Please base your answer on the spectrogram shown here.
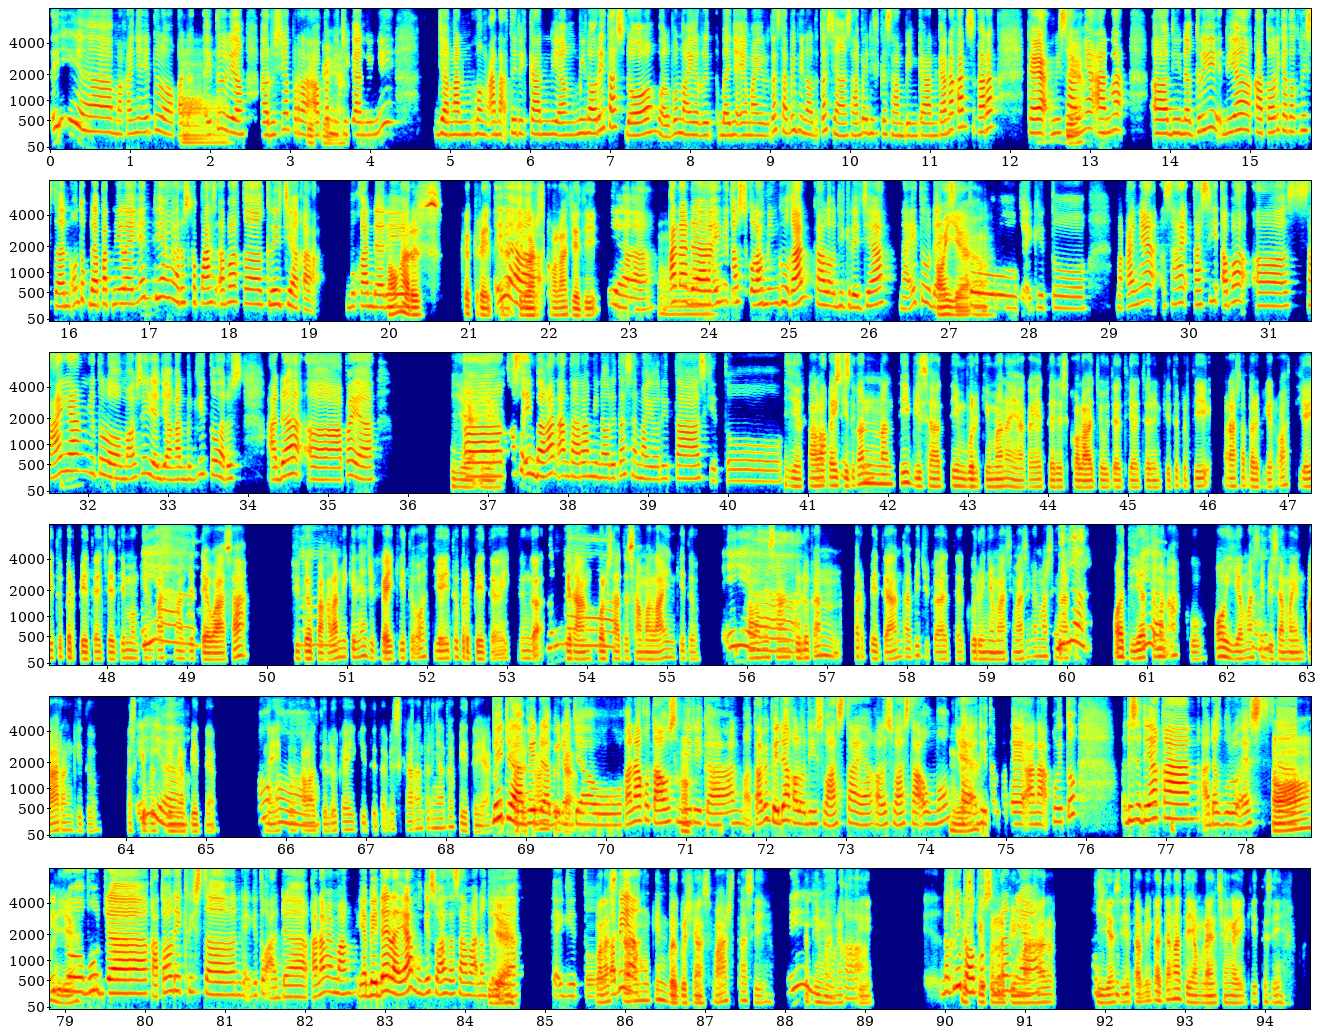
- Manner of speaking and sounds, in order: other background noise; chuckle
- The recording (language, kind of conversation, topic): Indonesian, unstructured, Apa yang kamu pikirkan tentang konflik yang terjadi karena perbedaan keyakinan?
